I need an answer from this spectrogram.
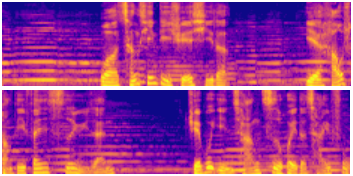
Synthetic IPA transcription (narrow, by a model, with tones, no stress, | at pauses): wɔ˨˩t͡sʰɤ˧˥ŋɕi˥nt̪i˥˩ɕɥɛ˧˥ɕi˧˥lə˧ | jɛ˨˩xɑ˧˥ʊʂwɑ˨˩ŋt̪i˥˩fə˥ns̩˥y˨˩ɻə˧˥n | t͡ɕɥɛ˧˥p̬u˥˩ʔi˨˩nt͡sʰɑ˧˥ŋt͡sɹ̩˥˧xwe˥˩ɪd̪ə˩t͡sʰa˧˥ɪfu˥˩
